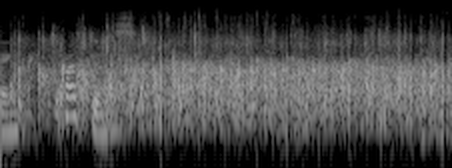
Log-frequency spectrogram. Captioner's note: audience applauds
